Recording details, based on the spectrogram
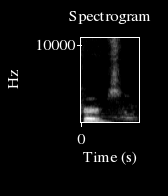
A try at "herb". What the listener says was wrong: It's more like herb. No H sounds.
